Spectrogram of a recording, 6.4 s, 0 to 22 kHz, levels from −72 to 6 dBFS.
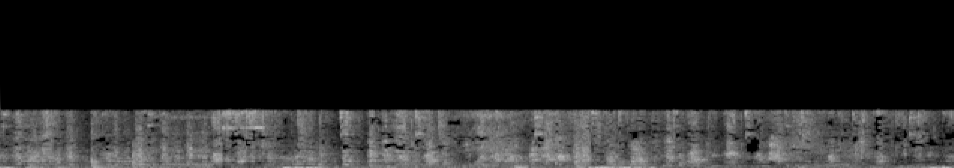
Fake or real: real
